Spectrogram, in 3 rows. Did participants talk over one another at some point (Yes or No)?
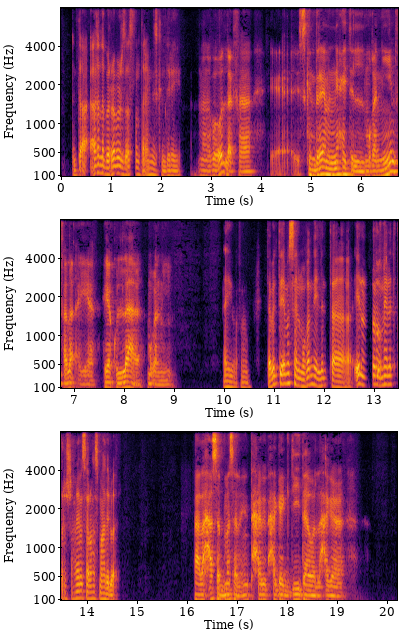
No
